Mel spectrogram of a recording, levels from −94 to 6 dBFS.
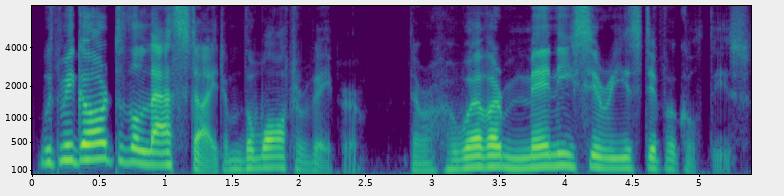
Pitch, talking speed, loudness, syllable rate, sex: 135 Hz, 145 wpm, -18 LUFS, 5.7 syllables/s, male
